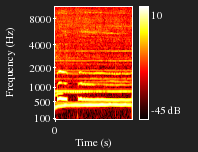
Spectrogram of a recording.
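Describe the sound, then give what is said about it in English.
A steam whistle blows one loud, steady, sustained tone, rich in overtones and holding its pitch throughout, with no voices. “Steam whistle transition.”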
